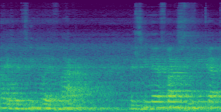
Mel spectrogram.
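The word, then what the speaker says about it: Fahr: Inclusive hay un signo radiográfico que es bueno mencionarlo, que es el signo de Farr.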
